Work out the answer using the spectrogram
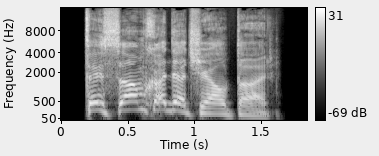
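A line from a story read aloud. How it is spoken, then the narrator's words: Laughing. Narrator (Russian): рассмеялся Иван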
